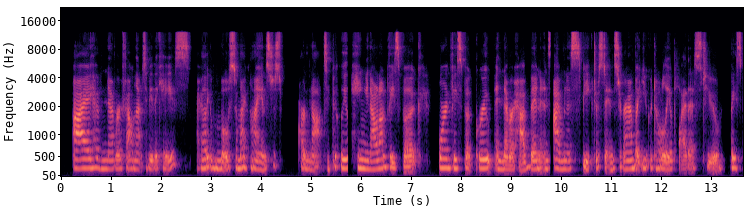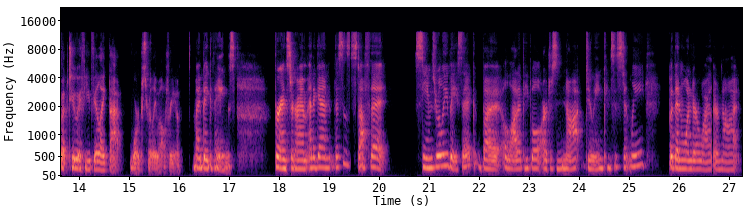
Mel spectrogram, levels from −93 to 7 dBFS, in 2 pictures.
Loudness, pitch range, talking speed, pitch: -24 LUFS, 200-235 Hz, 195 wpm, 215 Hz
